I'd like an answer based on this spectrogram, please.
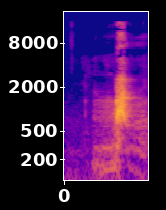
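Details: Pomeranian-Chihuahua mix dog in Osaka, Japan, acting as a toy thief, gives one short sharp bark with a brief tonal peak, preceded by a soft low rumble.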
